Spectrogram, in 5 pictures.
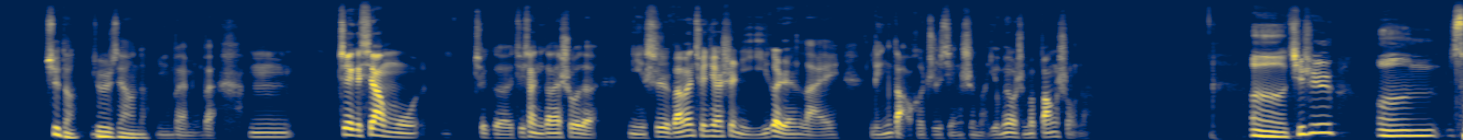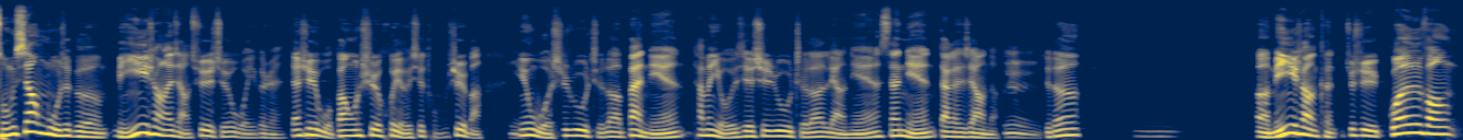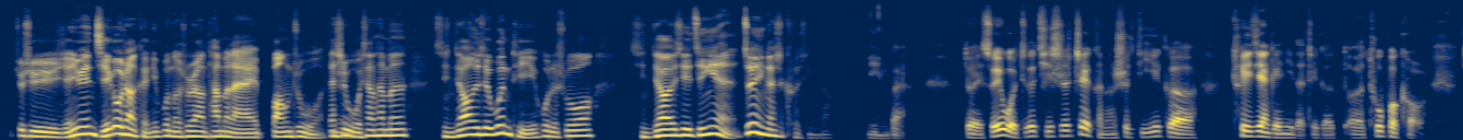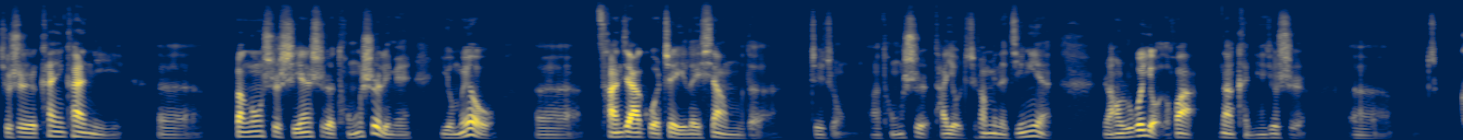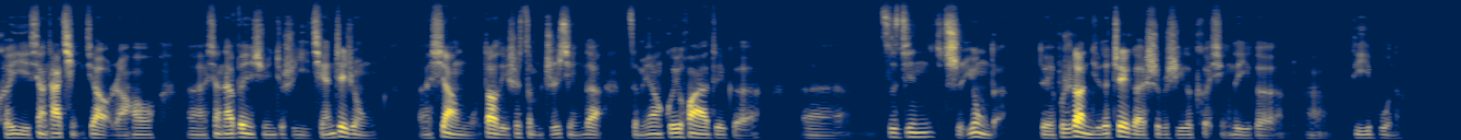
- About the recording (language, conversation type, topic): Chinese, advice, 在资金有限的情况下，我该如何确定资源分配的优先级？
- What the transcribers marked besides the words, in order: none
